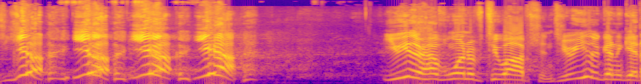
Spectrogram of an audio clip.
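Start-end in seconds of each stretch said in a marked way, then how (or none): 0.0-1.9 high, repeated yelps of yeah; hammed-up frenzied whooping, bark-like; hyped up. Neighbour on the other side of the fence suddenly yelping, hyped up. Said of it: "because of how hyped I was getting".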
